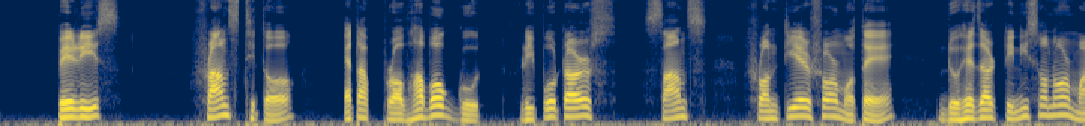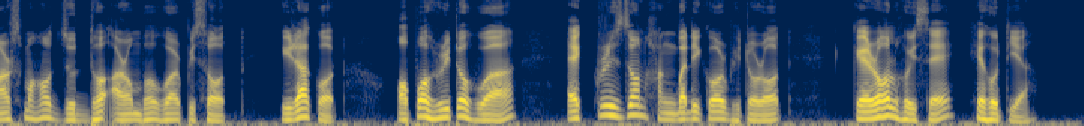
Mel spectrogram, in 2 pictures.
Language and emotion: Assamese, neutral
